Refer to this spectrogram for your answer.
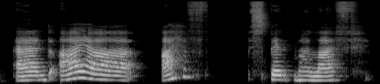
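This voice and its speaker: A woman with an Australian accent speaks at a medium pitch with ordinary pitch variation. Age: 60s. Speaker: visual artist and filmmaker. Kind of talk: interview.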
